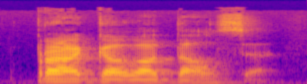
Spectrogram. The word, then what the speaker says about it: проголодался: So let's break down проголодался. It's quite a long verb, but it's pretty easy to pronounce. There's not a lot of hard combinations of sounds. So the first syllable is пра. Пра, га, ла.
